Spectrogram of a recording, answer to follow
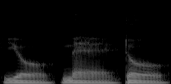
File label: "yometo", concat syllables; Affixing experiment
